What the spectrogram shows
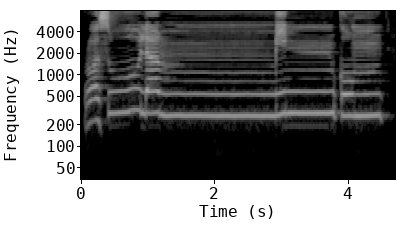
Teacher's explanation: رسولا منکم، منکم، یہاں دیکھیں نون ساکن ہے، نون ساکن کے بعد کاف آ رہا ہے، اور کاف جو ہے اکفا کا ورڈ ہے تو یہاں پر اکفا ہوگا، ہم نون ساکن کی آواز کو ناک میں چھپائیں گے۔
